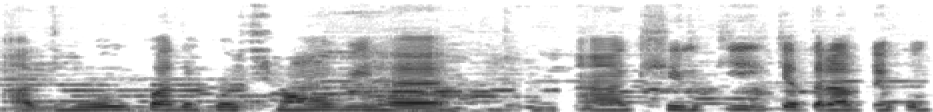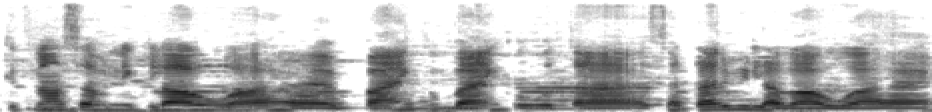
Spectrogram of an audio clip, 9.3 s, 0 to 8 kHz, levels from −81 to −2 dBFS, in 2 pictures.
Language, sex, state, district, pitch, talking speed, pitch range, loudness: Hindi, female, Bihar, Bhagalpur, 185 Hz, 165 wpm, 175-200 Hz, -18 LUFS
